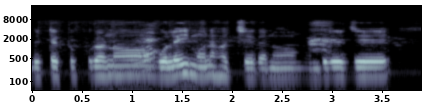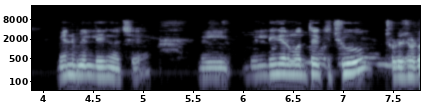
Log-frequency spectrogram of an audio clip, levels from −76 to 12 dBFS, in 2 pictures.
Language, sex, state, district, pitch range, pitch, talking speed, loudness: Bengali, male, West Bengal, Paschim Medinipur, 140-205 Hz, 155 Hz, 160 wpm, -19 LUFS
